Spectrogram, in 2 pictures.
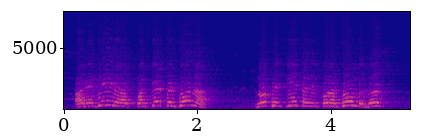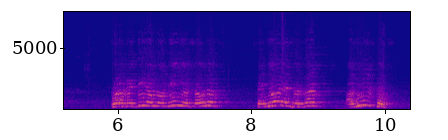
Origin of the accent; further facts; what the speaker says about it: Mexico; Entonces, señores, como mexicanos, pues nos corresponde estar ahí en la lucha con ustedes.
